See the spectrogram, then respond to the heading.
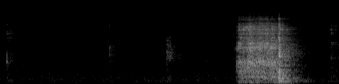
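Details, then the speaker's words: A few faint clicks, then a brief strong whirring as a KSB Multi Eco garden pump motor spins up cleanly, after replacing the failed 12 µF 450 V start capacitor that kept it from starting. "vous avez entendu le moteur c'est bien lancée donc j'ai plus qu'à remonter tout ça"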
